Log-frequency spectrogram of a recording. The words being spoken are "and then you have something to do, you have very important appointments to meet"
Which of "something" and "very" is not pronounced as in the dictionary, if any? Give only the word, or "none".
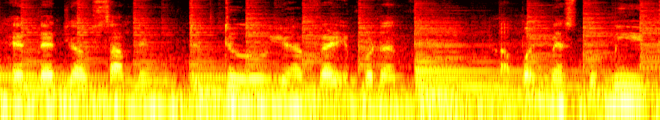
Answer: something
